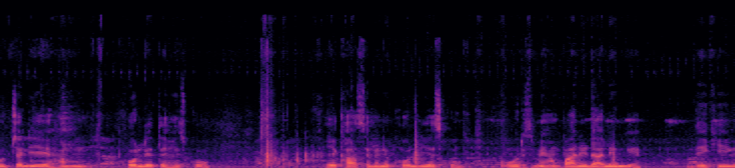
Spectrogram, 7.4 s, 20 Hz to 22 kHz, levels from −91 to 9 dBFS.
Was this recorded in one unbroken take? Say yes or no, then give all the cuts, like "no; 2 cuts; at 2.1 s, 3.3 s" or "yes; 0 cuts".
yes; 0 cuts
